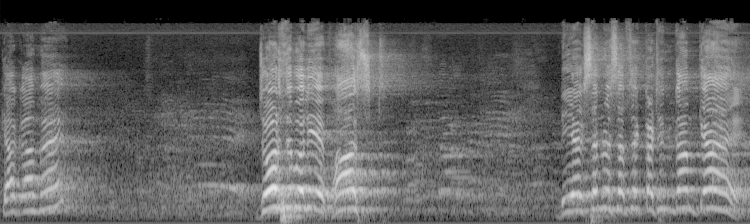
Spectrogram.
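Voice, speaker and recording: A hoarse man, a motivational speaker at a company training event, giving a rousing stage speech to a large audience and firing questions at the crowd, repeating them louder. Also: very high-pitched. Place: large hall. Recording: echoey hall, faint ambience.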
